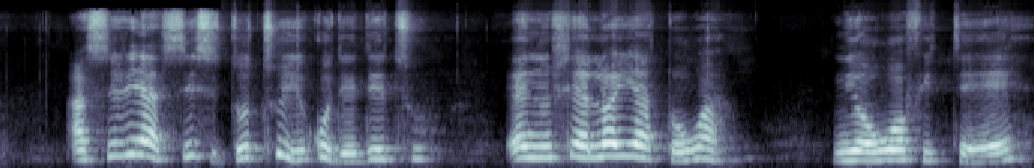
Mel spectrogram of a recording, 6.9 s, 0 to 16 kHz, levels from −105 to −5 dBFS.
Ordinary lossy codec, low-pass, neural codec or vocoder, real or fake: Opus, 32 kbps; 14.4 kHz; none; real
